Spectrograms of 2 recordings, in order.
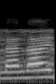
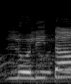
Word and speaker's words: ললিতা: লালাই ললিতা বলে লালাই লালাই ললয় ললয় লালাই লালাই ললিতা মাসি কি ওটা লালাই লালাইও নয় হ্যাঁ। আর ললয় ললয়ও নয় আরে বল ডালে বলো ললিতা লো লো লো লো বলো ললিতা ভালো করে উচ্চারণ করো থাম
